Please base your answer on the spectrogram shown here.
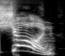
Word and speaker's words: Cian: We don't get a character called Sean and say, Cian. It's Cian. It looks like it's pronounced Cian. I'm going to call him Cian because he's called Cian. It says Cian in the book. No, his name's Sean.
